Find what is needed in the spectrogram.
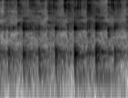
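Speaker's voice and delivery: breathy whispered okays; whispering. Real, not acted. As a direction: whisper it to yourself. Calming herself after a shock.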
